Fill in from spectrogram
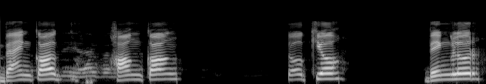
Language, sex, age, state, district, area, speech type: Sanskrit, male, 18-30, Karnataka, Mysore, urban, spontaneous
